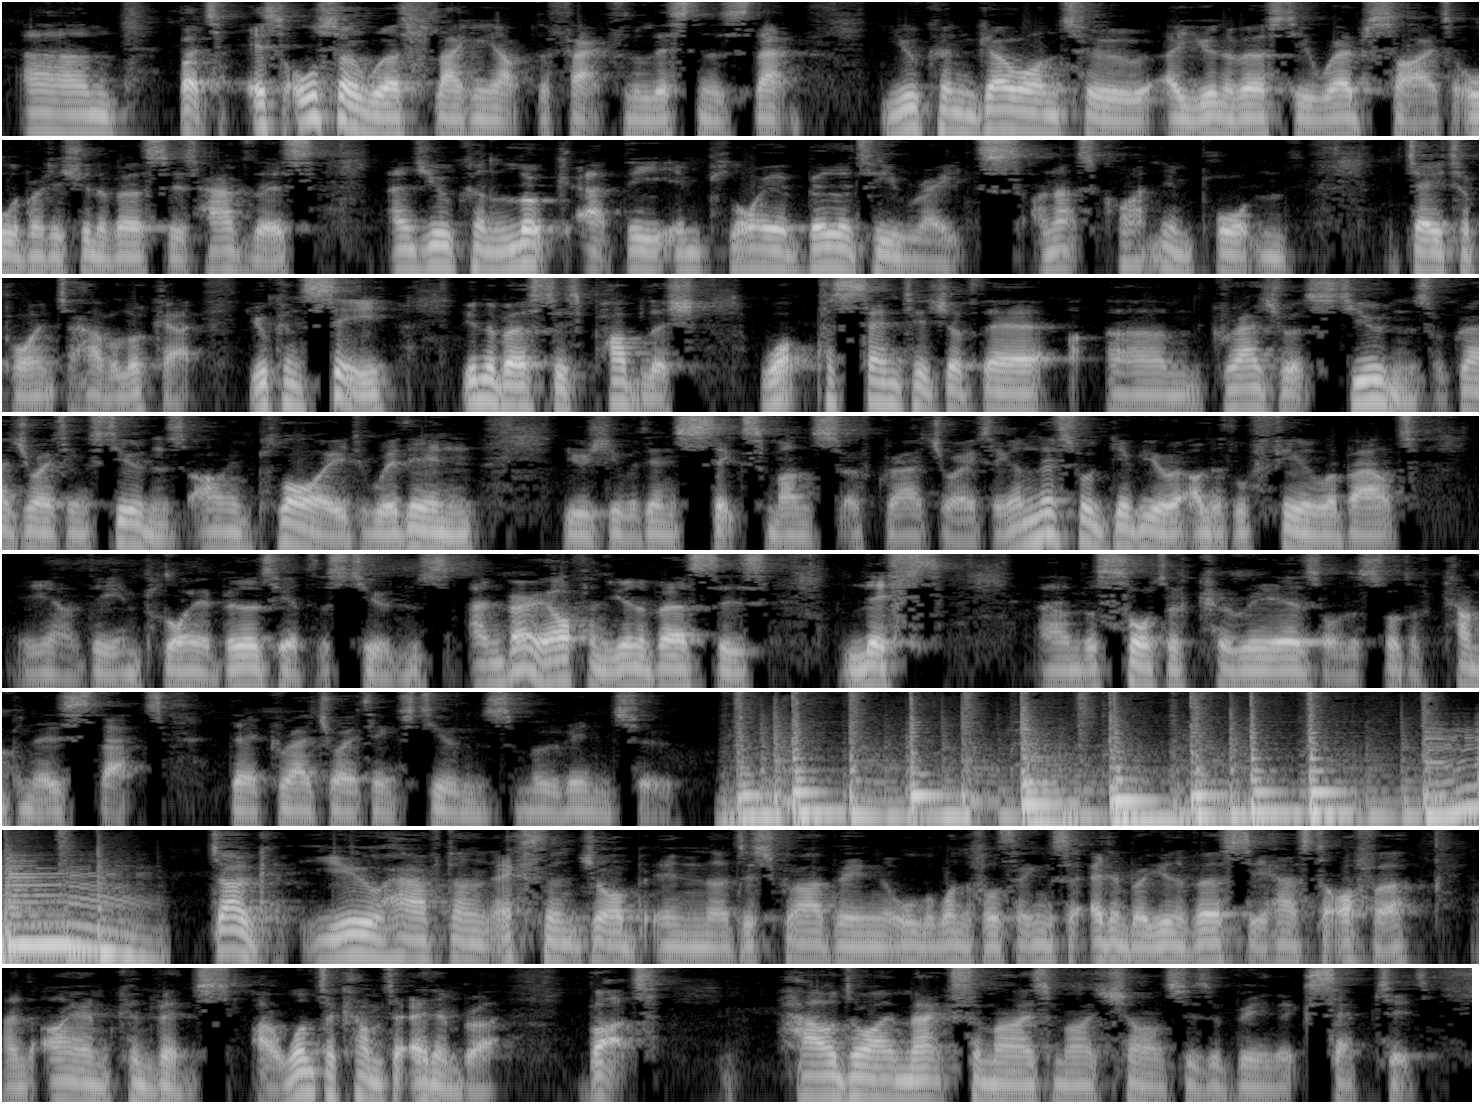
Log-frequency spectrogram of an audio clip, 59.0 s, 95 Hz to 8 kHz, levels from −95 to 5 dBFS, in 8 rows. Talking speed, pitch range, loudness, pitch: 150 wpm, 85-115 Hz, -27 LUFS, 95 Hz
